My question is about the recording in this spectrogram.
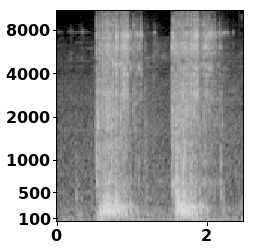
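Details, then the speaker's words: Power PRO24CCHTA 24cc petrol hedge trimmer, trigger held fully: engine flares to high revs, then sags and bogs, repeatedly. Intermittent surging; the carburettor was stripped with no blockage found and is being replaced. "Prim Prim the carburetor and start it up once again and you will see that it's um still doing this inter intermittent revving there's obviously a problems"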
